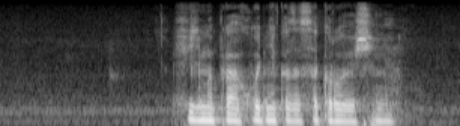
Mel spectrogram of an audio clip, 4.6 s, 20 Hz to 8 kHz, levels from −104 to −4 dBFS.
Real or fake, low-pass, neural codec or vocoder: real; 7.2 kHz; none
